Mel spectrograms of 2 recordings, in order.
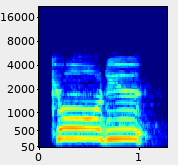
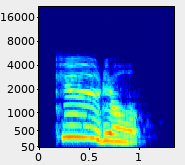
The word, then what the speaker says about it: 恐竜: そしてもう一つ、恐竜ですが、正しい発音は恐竜です。ジムさんは給料と言っていました。恐竜が正しいです。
